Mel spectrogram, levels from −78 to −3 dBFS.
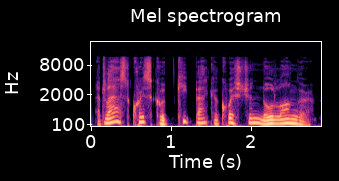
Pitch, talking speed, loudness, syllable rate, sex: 150 Hz, 210 wpm, -17 LUFS, 4.4 syllables/s, male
